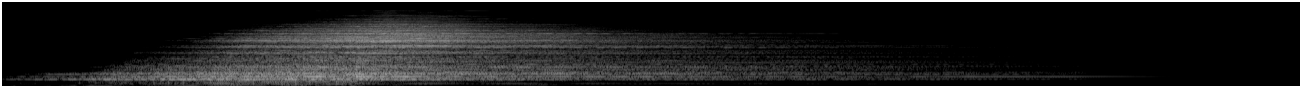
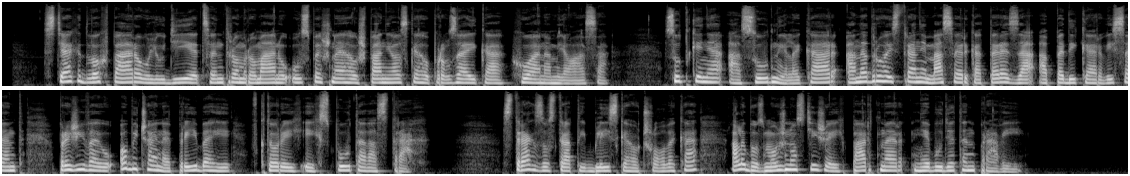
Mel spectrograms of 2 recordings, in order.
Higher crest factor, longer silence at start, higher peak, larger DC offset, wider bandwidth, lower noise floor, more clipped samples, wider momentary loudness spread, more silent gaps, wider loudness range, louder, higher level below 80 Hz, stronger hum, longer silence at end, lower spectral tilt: first, 22 dB vs 14 dB; about the same, 0.35 s vs 0.45 s; second, -12 dBFS vs 0 dBFS; neither; second, 17.5 kHz vs over 20 kHz; first, under -90 dBFS vs -59 dBFS; neither; first, 25 LU vs 6 LU; neither; first, 21 LU vs 3 LU; second, -27 LUFS vs -14 LUFS; second, -70 dBFS vs -42 dBFS; neither; first, 3.8 s vs 1.05 s; second, -1 dB/octave vs -5 dB/octave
